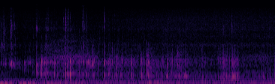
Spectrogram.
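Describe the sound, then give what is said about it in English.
A steady pour of beer into a glass, with crackling fizz and small popping bubbles throughout, and no one talking. “It's actually someone peeing and not a beer being poured.”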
